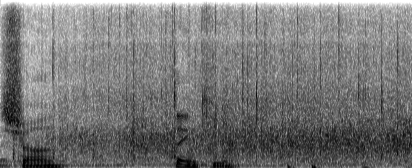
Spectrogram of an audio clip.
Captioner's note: applause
